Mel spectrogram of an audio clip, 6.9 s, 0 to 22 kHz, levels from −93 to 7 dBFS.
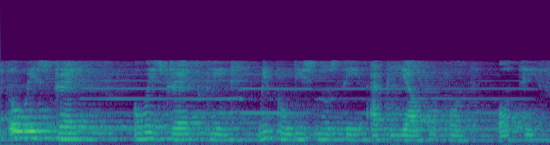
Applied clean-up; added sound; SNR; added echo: none; Wind instrument, woodwind instrument; 17 dB; reverberation time 2.2 s.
